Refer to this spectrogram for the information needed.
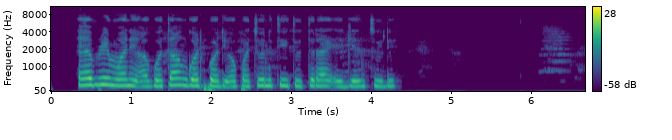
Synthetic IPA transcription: ʔɛvɾimɔniaɡɔtãŋɡɔdpɔdiɔpɔtunititutɾajaɡɛ̃ntude

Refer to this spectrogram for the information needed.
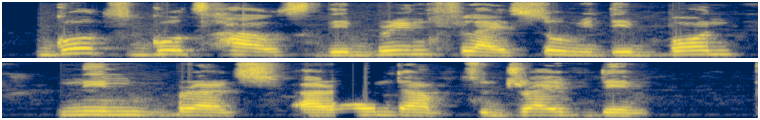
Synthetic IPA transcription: ɡotɡothaʊsdebɹĩŋɡflaɪsowidebɔ̃nː | ĩmbɹãnt͡ʃaɹãʊ̃ndãmtʰudɹaɪvdɛ̃m

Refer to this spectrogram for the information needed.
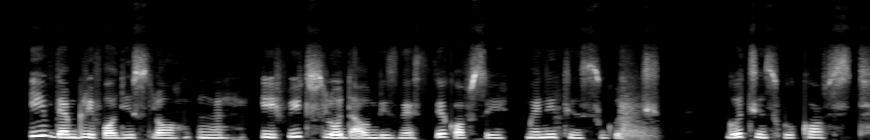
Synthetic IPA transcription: ifdɛ̃mɡɾifɔdislɔ | ifitslodãʊ̃nbiznɛstekɔfse | mɛnit̪ĩŋsɡud | ɡud̚tʰĩŋswikʰɔst

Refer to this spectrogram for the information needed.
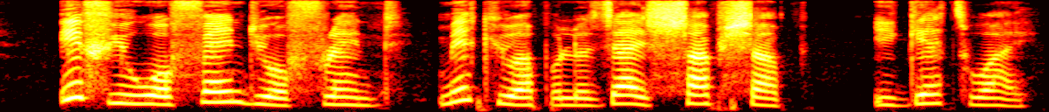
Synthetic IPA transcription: ifjuɔfɛ̃ndjɔfɹɛ̃nd | mekʰjuapɔlɔd͡ʒaɪsʃapʃap̚ | iɡɛtwaɪ

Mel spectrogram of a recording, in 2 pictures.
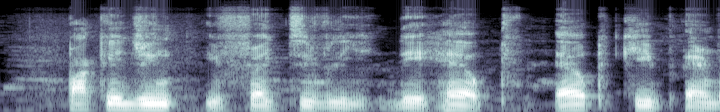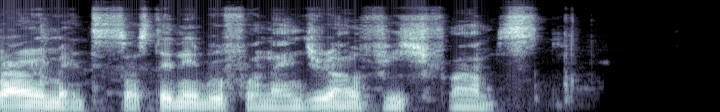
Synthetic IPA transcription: paked͡ʒĩŋifɛk̚tivlideɦɛhɛlpkʰipɛ̃ɱvaɪɹɔ̃nmɛ̃ntsɔstẽnebəlfɔnãɪ̃d͡ʒiɹialfiʃfams

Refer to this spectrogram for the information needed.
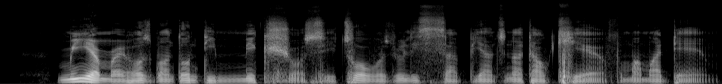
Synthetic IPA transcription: miãnmaɪɦʌzbãndõndidmekʃɔ̰sḭtʰuɔvɔzɹilisabiãntunata̰lkʰɛ̰fɔma̰ma̰dɛ̰̃m

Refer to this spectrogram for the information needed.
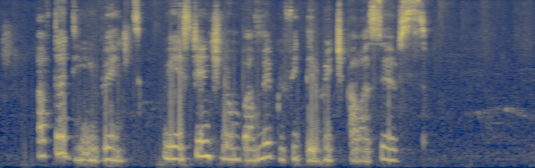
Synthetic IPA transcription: aftadiĩvɛ̃ntwiɛkst͡ʃẽnd͡ʒnɔ̃mbamekwifit̚deɹit͡ʃa̰wasɛlvs

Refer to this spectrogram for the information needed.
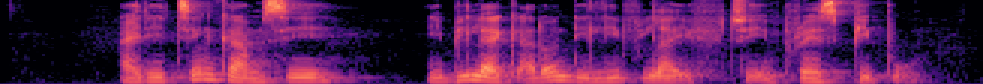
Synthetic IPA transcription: ʔaɪdid̚θɪ̃ŋkãmse | ibilaɪkaɪdõndilivlaɪftʰuḭ̃mpʰɹɛspipʰə̰lˠ

